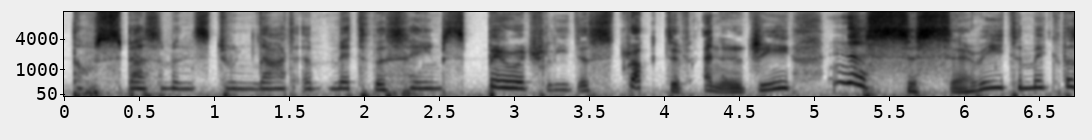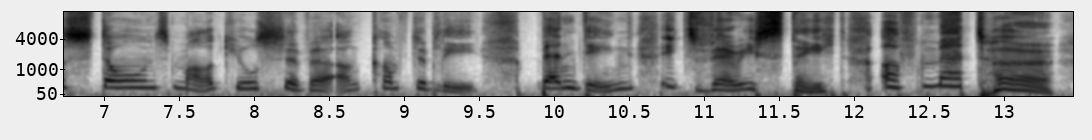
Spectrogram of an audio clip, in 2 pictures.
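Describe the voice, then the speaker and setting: A man's voice: high-pitched, sing-song. Man playing a theatrical eccentric occult scientist, swooping delivery. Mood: grave, instructive. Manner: theatrical, formal, precise, with dramatic pauses. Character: eccentric pompous occult scientist and ex-cult leader, male. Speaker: fictional scientist being interviewed. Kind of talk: science fiction audio drama acting.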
